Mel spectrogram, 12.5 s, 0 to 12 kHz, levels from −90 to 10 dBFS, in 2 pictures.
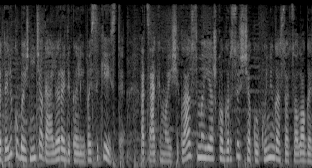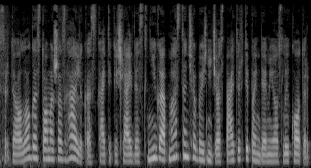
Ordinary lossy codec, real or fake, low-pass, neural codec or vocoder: MP3, 48 kbps; fake; 10.8 kHz; vocoder, 24 kHz, 100 mel bands, Vocos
